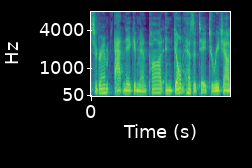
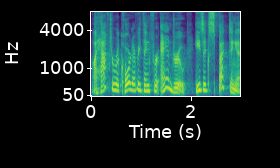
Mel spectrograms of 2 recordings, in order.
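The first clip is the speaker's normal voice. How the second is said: very high, terrible put-on grandma voice. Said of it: "That's a terrible impression. Sorry, Grandma".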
